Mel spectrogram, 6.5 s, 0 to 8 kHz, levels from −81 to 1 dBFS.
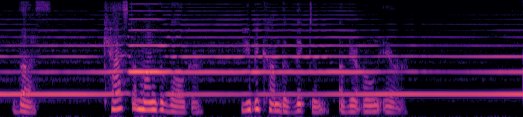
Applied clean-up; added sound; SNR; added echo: none; Wind instrument, woodwind instrument; -3 dB; none.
